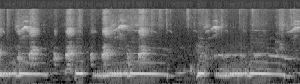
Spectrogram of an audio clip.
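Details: Ringneck dove (puter) in manggung cooing style: long, low, steady coos repeated about every two seconds, each with a short accented note and a slight fall at the end. Faint chirps of other birds sound in the background.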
